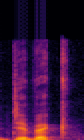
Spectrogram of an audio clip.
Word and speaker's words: Dybbuk: a picture of the, how do you say it? Dybbuk? The Dybbuk? Yeah. The Dybbuk.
